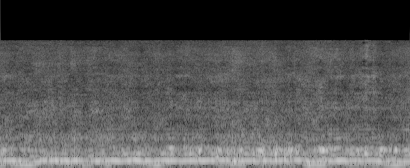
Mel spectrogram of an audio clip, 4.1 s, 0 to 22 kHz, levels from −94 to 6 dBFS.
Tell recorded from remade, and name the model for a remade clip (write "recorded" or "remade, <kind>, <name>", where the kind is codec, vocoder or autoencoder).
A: remade, codec, SNAC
